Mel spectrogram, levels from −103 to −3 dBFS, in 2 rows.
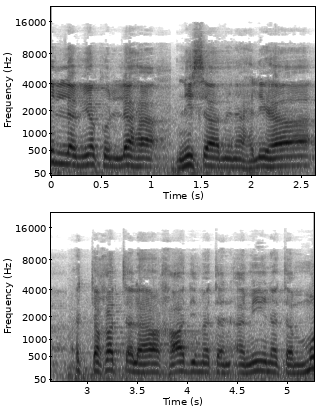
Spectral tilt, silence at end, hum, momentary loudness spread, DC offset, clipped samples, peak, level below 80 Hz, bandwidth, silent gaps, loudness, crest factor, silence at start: -5 dB/octave; 0 s; none; 6 LU; under 0.1%; under 0.1%; -2 dBFS; -38 dBFS; 14.5 kHz; none; -16 LUFS; 12 dB; 0 s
